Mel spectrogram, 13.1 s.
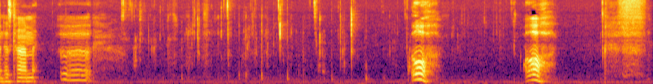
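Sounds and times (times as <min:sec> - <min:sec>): person chewing with crunches: 0:02.3 - 0:10.5.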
